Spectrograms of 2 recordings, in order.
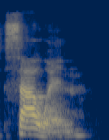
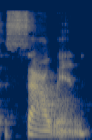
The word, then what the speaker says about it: Samhain: So for me, it makes sense to use the Celtic origins and the way they pronounce it is Samhain. – Mm-hmm. So Irish Gaelic says Samhain. Now let me tell you how this word is spelled. It's spelled S A M H A I N.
